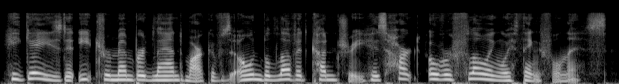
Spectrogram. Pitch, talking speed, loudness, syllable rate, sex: 205 Hz, 155 wpm, -17 LUFS, 4.7 syllables/s, female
